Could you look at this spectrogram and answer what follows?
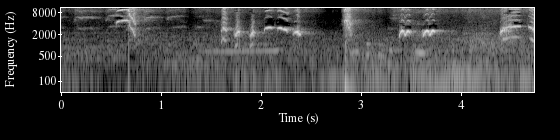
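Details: Oriental magpie-robin singing in wild-type style: scattered whistled and buzzy phrases between about 2 and 10k, separated by short pauses, with a faint low rumble in the background.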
